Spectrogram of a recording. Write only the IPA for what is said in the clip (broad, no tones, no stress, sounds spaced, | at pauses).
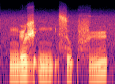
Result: ŋ ø ʐ ḭ ŋ m ḭ s u ʔ f ʉ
